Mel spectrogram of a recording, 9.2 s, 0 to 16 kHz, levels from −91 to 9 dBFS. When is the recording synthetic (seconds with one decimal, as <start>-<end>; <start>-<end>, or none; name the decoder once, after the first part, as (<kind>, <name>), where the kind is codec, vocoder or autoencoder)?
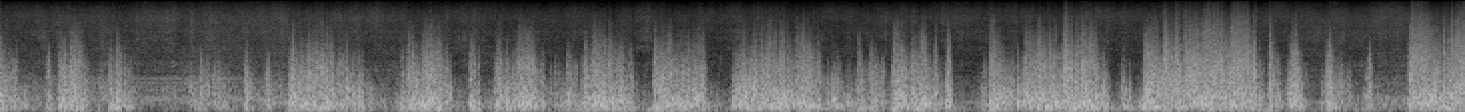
0.0-0.5 (vocoder, BigVGAN v2); 1.6-5.6; 7.2-9.2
